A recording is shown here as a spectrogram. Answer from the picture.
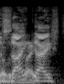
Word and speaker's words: Zeitgeist: the the initial videos do I say it wrong when I say Zeitgeist because I Zeitgeist is right it's kind of like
